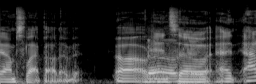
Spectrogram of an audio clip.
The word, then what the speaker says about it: Slapout: I'm from a town called Slap Out, Alabama. We live about 35 Okay. minutes outside of Montgomery. What's it It's called? Slap Out. Slap Out? Slapout. Oh, it's spelled like it sounds.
